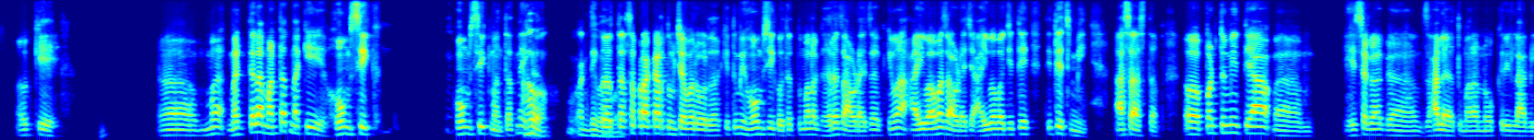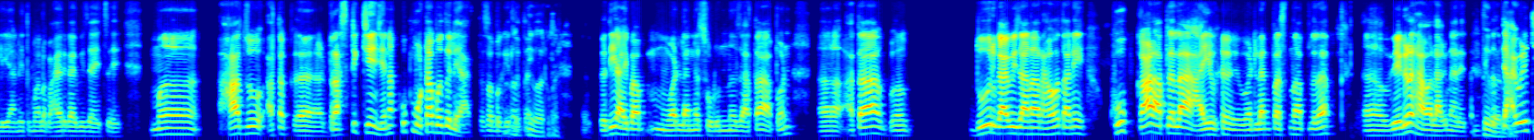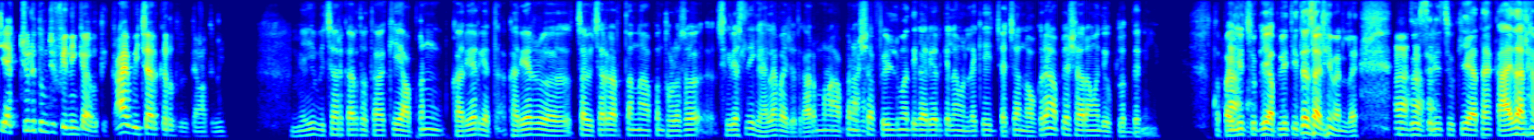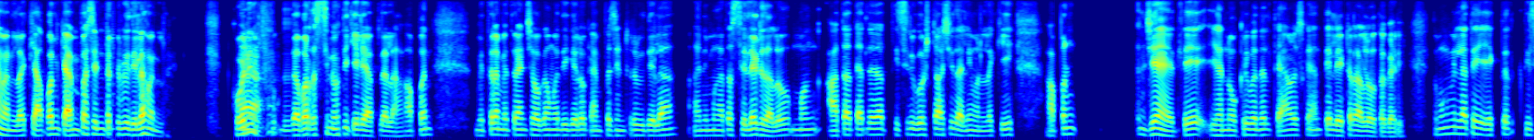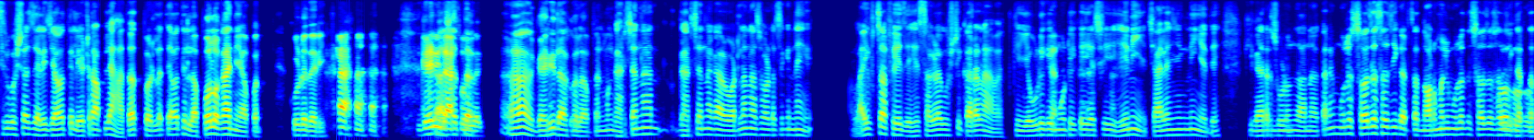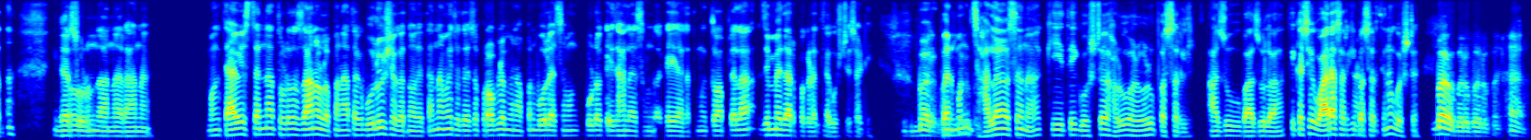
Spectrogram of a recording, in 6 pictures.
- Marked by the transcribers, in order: other noise; other background noise; in English: "होमसिक. होमसिक"; tapping; in English: "होमसिक"; in English: "ड्रास्टिक चेंज"; laughing while speaking: "वडिलांपासून आपल्याला"; tongue click; laughing while speaking: "तिथं झाली म्हणलं"; laughing while speaking: "झालं म्हणलं?"; in English: "कॅम्पस इंटरव्ह्यू"; laughing while speaking: "म्हणलं"; in English: "कॅम्पस इंटरव्ह्यू"; in English: "लेटर"; in English: "लेटर"; laugh; in English: "लाईफचा फेज"; in English: "चॅलेंजिंग"
- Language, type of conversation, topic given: Marathi, podcast, तुमच्या आयुष्यातला सर्वात मोठा बदल कधी आणि कसा झाला?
